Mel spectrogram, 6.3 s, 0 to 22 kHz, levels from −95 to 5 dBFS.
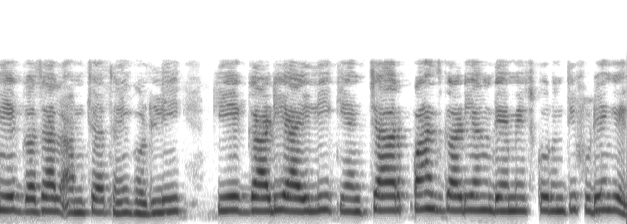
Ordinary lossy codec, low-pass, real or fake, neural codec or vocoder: none; 7.2 kHz; fake; autoencoder, 48 kHz, 128 numbers a frame, DAC-VAE, trained on Japanese speech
